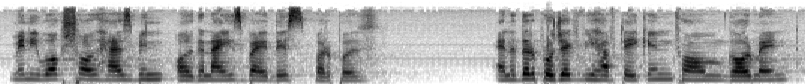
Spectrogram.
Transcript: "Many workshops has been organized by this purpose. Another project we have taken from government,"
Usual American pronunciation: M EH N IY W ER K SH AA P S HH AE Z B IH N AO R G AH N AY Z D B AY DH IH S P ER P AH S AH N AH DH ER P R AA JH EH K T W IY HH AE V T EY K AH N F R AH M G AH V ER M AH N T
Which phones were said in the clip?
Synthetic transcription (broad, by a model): M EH N IY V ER K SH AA S HH AE Z B IH N AO R G AH N AY Z D B AY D IH S P ER P AH S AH N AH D ER P R AA JH EH K T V IY HH AE V T EY K AH N F R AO M G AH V ER M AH N T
